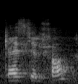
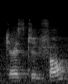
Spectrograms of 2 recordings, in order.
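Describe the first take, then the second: First: Font stressed, the question rising high; question model. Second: Font carries the stress at the rising end; repeat for class. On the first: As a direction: lift the whole question high and end up on font. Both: Shown as a demonstration. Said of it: "Les questions avec faire".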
